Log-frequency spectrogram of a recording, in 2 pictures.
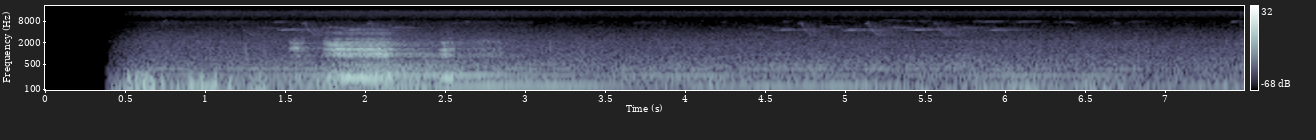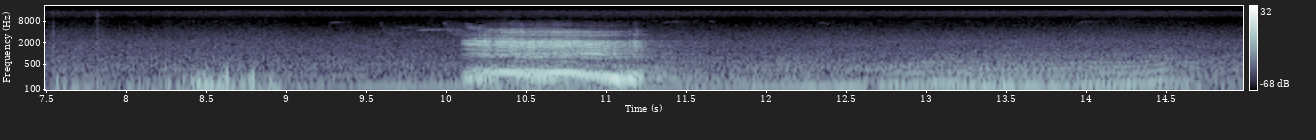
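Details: Red deer during the rut at the OHZ hunting grounds of Lądek Zdrój forest district, Poland: two roars, a short one early and a louder harsh one near eleven seconds, with faint distant bellowing and a low steady hum between.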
